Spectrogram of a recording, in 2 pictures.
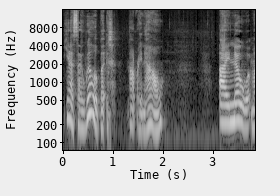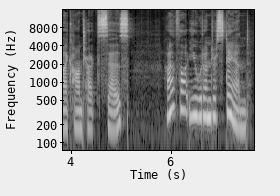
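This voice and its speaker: A woman playing a grieving, polite adult daughter in a radio drama, subdued and husky. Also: medium pitch, expressive, takes it slowly. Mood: frustrated. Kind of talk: amateur radio drama acting.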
